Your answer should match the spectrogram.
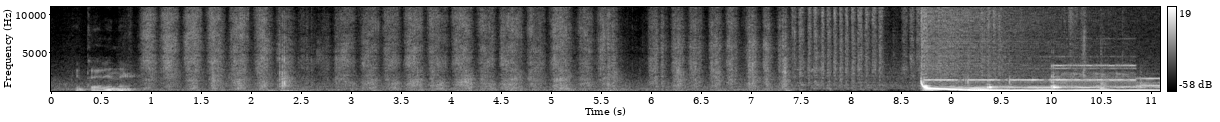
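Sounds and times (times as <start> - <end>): brush scrubbing fabric: 0.7 - 8.7.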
